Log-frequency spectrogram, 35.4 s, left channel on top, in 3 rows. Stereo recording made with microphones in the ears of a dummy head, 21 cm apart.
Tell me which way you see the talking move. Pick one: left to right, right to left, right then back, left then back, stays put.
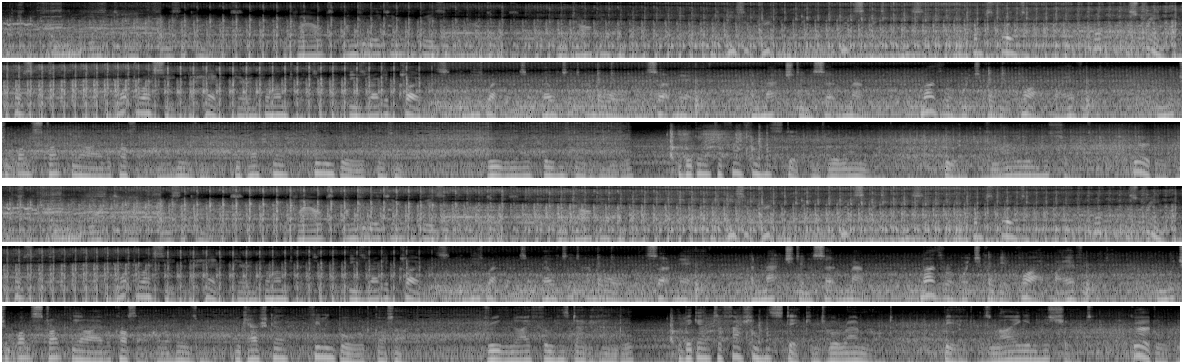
left then back.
